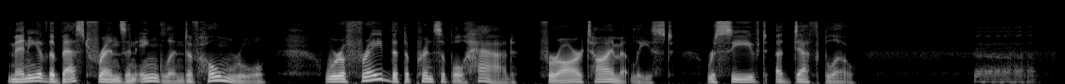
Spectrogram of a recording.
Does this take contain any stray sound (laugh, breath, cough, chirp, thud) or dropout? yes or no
yes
